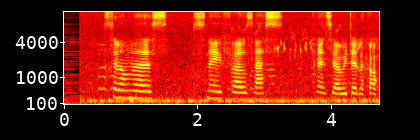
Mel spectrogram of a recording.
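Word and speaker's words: Snæfellsnes: easy to get here still on the snow FS Nest Peninsula we did look up and apparently that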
